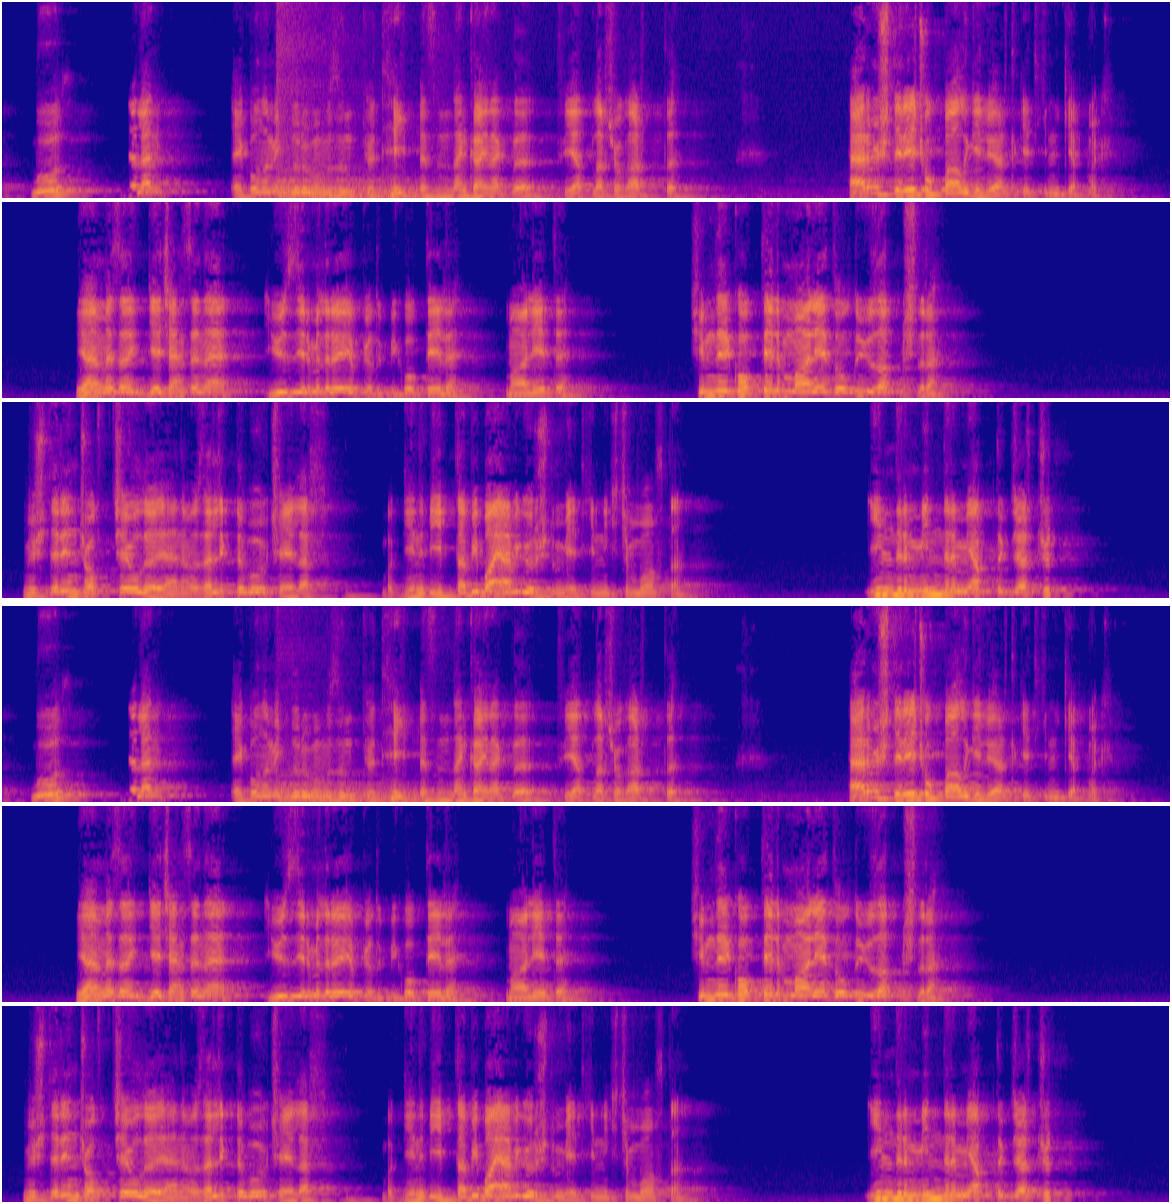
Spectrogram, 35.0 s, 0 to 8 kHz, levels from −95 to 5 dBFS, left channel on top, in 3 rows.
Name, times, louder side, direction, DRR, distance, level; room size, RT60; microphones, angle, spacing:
voice 1, 0.3-0.7 1.3-1.6 2.3-6.9 8.5-11.1 12.4-14.0 14.3-16.3 16.7-17.5 18.6-21.1 23.6-30.2 32.0-33.9, left 1 dB, 5° left, 8 dB, 1.4 m, -26 dB
sound 1, 2.8-6.1, left 2 dB, 60° left, 1.2 m, -37 dB
29.5 x 24.0 x 8.3 m, 0.95 s
head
